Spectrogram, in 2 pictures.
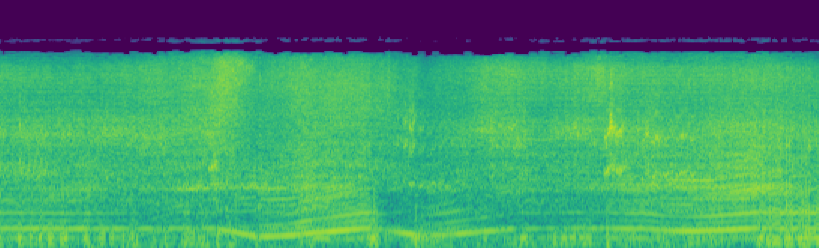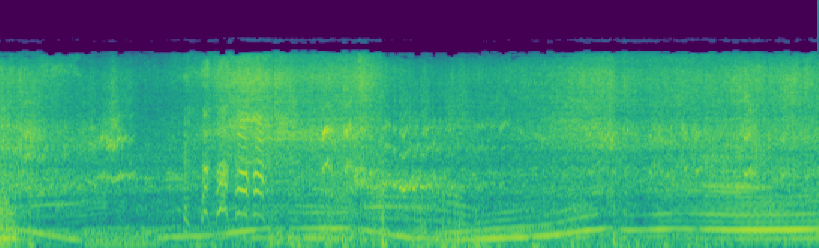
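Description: A car engine revs hard, rising and falling again and again.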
